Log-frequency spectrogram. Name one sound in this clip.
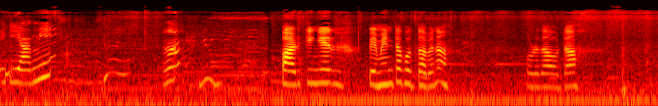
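A young woman speaks brightly and playfully, close by.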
